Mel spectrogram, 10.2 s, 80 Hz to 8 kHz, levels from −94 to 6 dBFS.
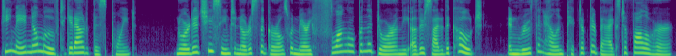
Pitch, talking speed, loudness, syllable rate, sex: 240 Hz, 250 wpm, -17 LUFS, 5.5 syllables/s, female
